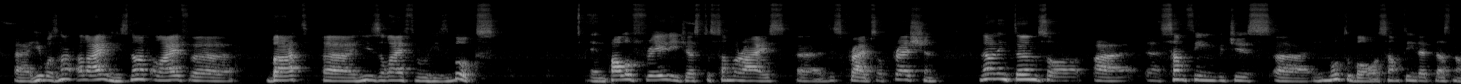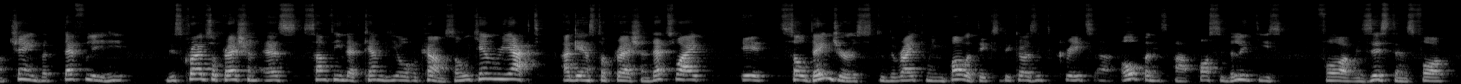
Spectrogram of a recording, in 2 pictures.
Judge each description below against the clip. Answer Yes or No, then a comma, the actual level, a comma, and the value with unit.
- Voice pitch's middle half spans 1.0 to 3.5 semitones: No, average, 3.9 semitones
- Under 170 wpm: Yes, average, 160 wpm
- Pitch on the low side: No, high, 190 Hz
